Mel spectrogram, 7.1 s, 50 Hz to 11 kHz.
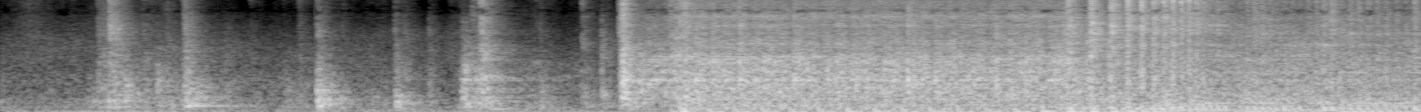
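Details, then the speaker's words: Cub Cadet XT1 LT 42 riding lawnmower started on a roughly 65-degree day after spring maintenance (oil changed, spark plug done last year, air filter ordered): cranking knocks, catches about three seconds in, settles to steady even idle; normal start and idle. "There you have it. So basic maintenance done. I can cut with it as it is right now."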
